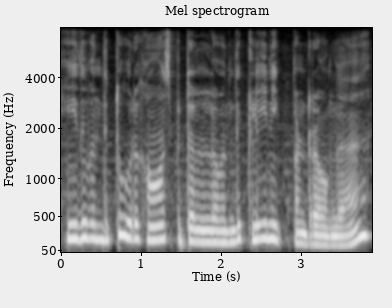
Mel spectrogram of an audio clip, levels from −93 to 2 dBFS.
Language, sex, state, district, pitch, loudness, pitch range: Tamil, male, Tamil Nadu, Kanyakumari, 185 Hz, -12 LUFS, 155-200 Hz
